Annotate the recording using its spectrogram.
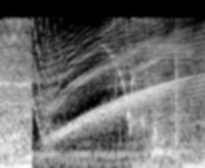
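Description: Background music cuts out shortly after the start. A synthesized cartoon whistle then slides steadily upward in pitch over a few seconds.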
